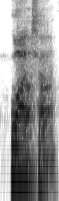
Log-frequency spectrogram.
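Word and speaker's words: 话头: a second, about the I forget how to pronounce these, even though you just said them. The Gong'an and the Huato. Huato.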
